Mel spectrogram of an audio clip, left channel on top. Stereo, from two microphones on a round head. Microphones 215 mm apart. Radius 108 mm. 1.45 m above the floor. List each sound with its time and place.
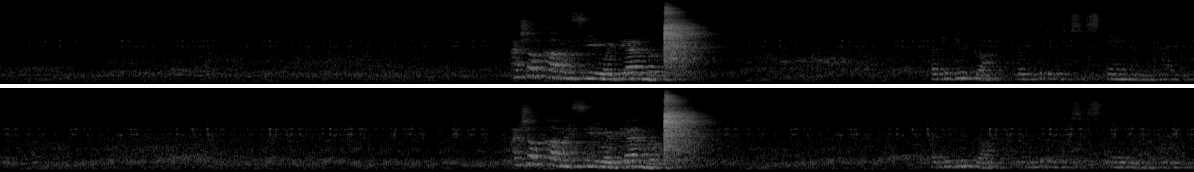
5.1 s a woman speaking: 15° left (ahead or behind), 1.4 m
6.6 s a clap: 5° right (ahead or behind), 0.6 m
9.3 s a woman speaking: 20° left (ahead or behind), 0.7 m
